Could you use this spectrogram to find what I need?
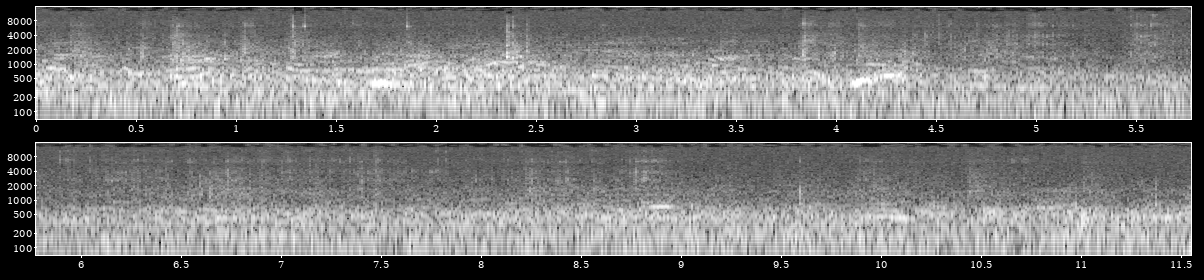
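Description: Dominoes click as they are slid across a table.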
